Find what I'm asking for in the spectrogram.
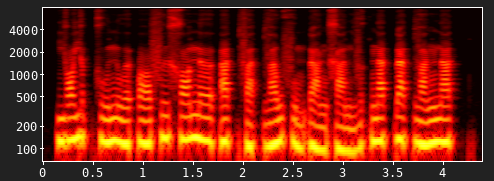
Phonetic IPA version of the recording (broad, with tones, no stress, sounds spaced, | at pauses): j ɔ˧˥ j ə˦˥ k̚ x u˨˩˦ n u˨˩˦ ə̯ ʔ ɔ˨˩˦ f ɨ˧˥ x ɔ˧˥ n əː˧ ʔ a˦˥ t̚ f a˨˩ t̚ v a˧˥ w f u˨˩˨ m ɗ a˨˩ ŋ x a˨˩ n v ə˦˥ k̚ n a˦˥ t̚ ɗ a˦˥ t̚ v a˧˥ ŋ n a˦˥ t̚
